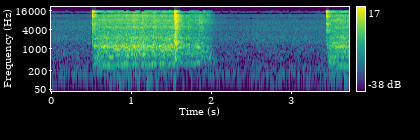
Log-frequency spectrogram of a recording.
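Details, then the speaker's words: Ford Y-block first start attempt, plug wires set for clockwise distributor rotation but the Y-block distributor spins counterclockwise: rough, uneven cranking bursts with a sharp backfire pop; crossed spark plug wiring. "so as you saw in those previous Clips I had a little bit of an issue I made an assumption because of the firing order that the uh distributor also spins in the same direction as the Flathead but in the Y block it's actually counterclockwise so it's no shock that it was going all kinds of crazy b"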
